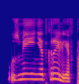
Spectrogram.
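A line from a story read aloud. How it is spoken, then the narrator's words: Grumbling. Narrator (Russian): проворчал Сим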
